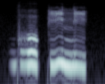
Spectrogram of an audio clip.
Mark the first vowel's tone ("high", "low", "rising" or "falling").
falling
